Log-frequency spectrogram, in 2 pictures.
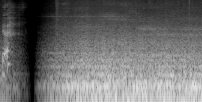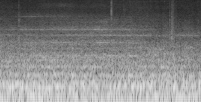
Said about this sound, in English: That thundering noise in the background is the train I'm on. So hurtling back to London.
